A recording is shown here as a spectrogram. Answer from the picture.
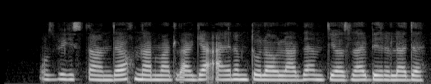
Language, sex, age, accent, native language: Uzbek, female, 18-24, Namangan, Uzbek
